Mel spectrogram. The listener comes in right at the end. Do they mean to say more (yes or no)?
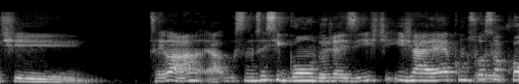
no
